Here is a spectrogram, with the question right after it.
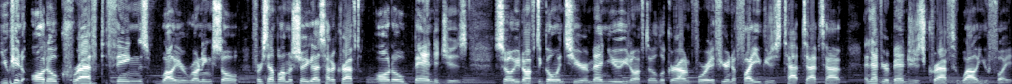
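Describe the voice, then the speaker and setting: The speech runs at a very fast pace with music playing in the background. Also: man, fairly high pitch for a man. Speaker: gaming content creator. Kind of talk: gaming tutorial talk. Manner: casual, upbeat.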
